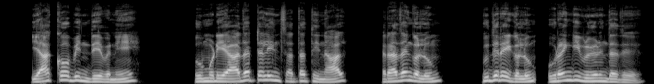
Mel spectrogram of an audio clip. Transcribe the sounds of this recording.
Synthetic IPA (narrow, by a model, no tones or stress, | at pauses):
jaːkoːbɪnd̪eːʋɐneː | ʊmːɯɽɐjɐːðɐʈːɐlɪnsɐt̪ːɐt̪ːɪnaːl | ɾɐðɐŋɡɐɭɯm | kʊðɪɾɐɪɣɐɭɯmʊrɐŋɡiʋɪɻɪɻɯnd̪ɐðɯ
